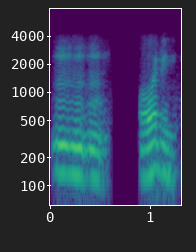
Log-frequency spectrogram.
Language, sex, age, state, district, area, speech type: Nepali, male, 60+, West Bengal, Kalimpong, rural, conversation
